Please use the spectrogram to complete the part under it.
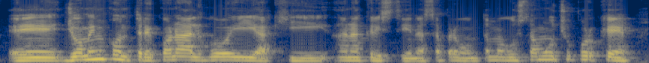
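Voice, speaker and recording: Fairly quick and somewhat high-pitched, a Colombian-accented man from Colombia answers audience questions in an online talk. He's an advertising executive speaking as a guest, explaining his points and often tagging on checks that he's understood.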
